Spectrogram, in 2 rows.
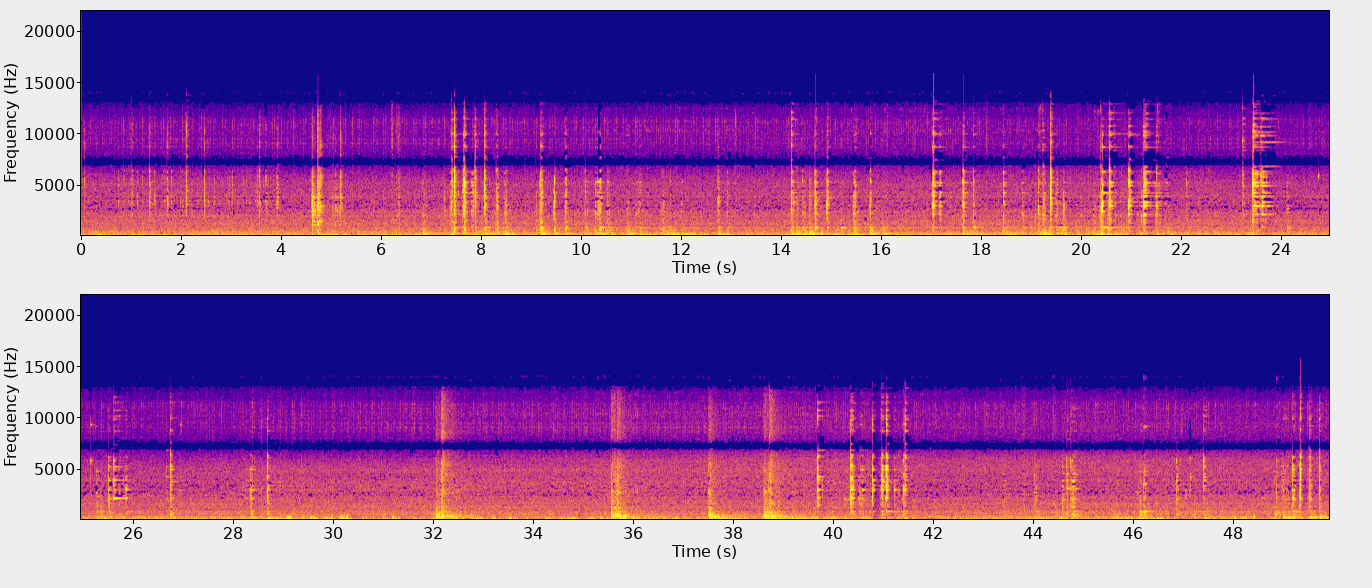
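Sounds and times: low mechanical hum: 0.0 - 49.9
metal bars clinking and knocking: 0.7 - 5.4, 6.8 - 12.1, 14.2 - 16.2, 16.9 - 22.2, 23.2 - 26.0, 28.2 - 28.9, 37.5 - 41.7, 43.4 - 45.0, 48.8 - 49.9.

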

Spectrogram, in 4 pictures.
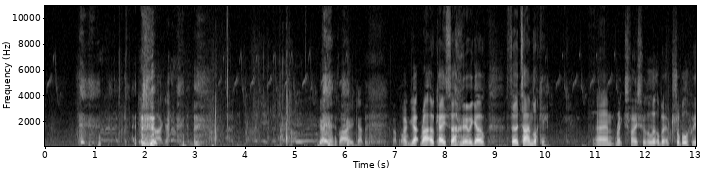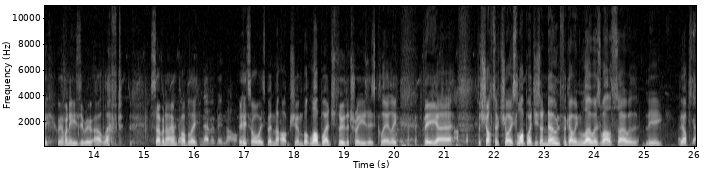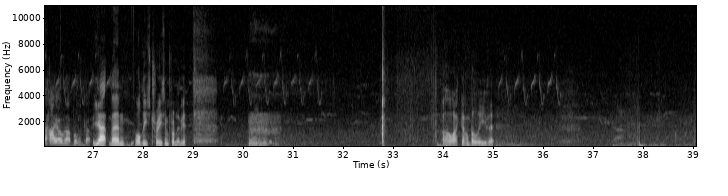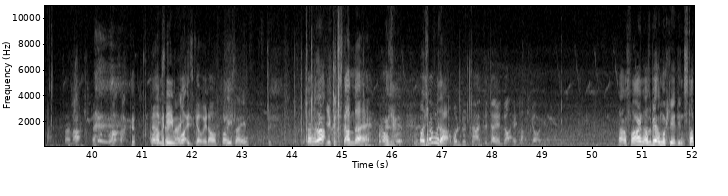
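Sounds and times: faint bird chirps: 0.0 - 1.8, 2.5 - 6.0, 8.8 - 12.0, 24.8 - 51.9
faint high bird chirps: 0.0 - 1.8, 3.2 - 5.9
person chuckling: 0.6 - 3.4, 5.0 - 5.9, 20.0 - 20.6, 21.2 - 21.6, 40.0 - 40.9, 45.7 - 46.6.

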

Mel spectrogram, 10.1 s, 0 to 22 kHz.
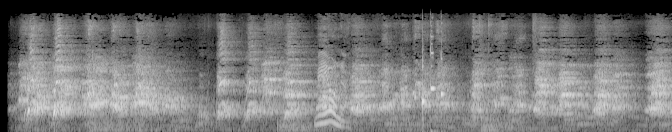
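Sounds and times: dog barking: 0.2 - 10.0.

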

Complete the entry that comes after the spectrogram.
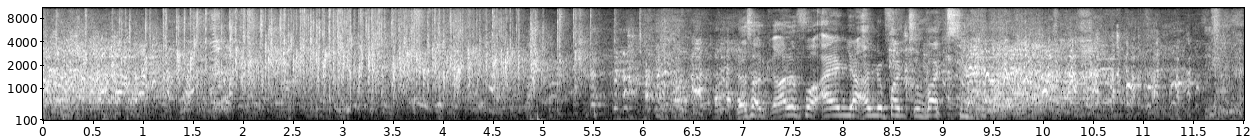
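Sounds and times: laughter: 0.0 - 2.1, 3.0 - 7.0, 8.5 - 12.0
small group clapping: 0.0 - 6.4.

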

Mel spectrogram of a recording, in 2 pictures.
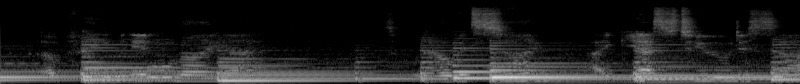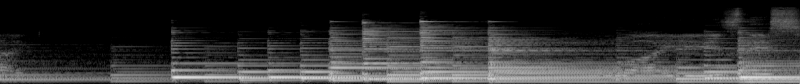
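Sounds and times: piano chords on digital keyboard: 0.0 - 16.0.

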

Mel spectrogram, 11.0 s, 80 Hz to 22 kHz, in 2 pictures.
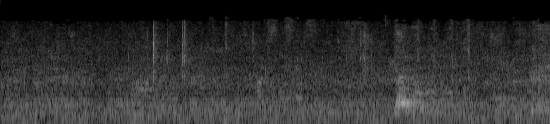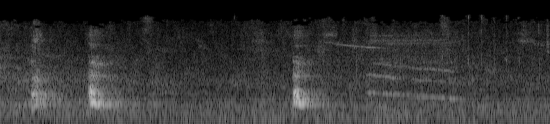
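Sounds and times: dog barking: 5.8 - 6.7, 8.4 - 8.8.

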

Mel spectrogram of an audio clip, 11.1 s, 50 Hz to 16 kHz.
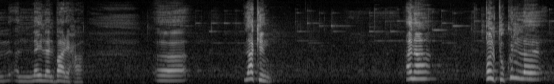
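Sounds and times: faint high ringing tones: 0.0 - 11.0.

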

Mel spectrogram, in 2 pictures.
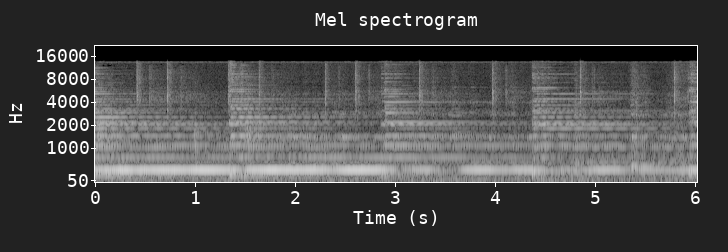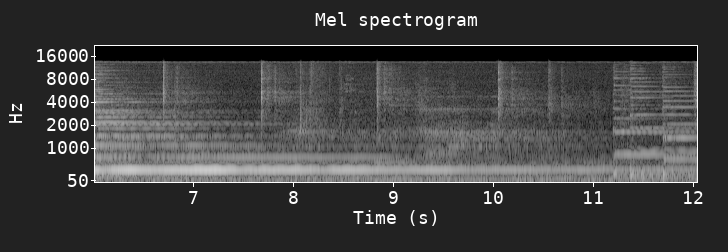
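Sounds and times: sharp percussion clicks: 0.0 - 9.3.

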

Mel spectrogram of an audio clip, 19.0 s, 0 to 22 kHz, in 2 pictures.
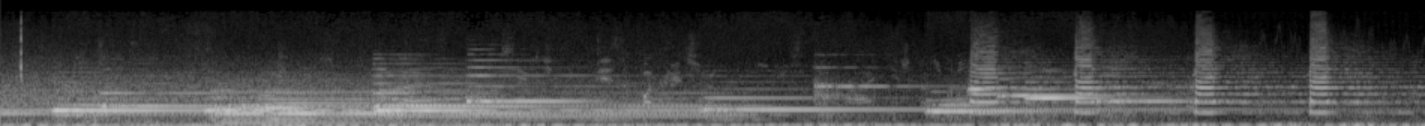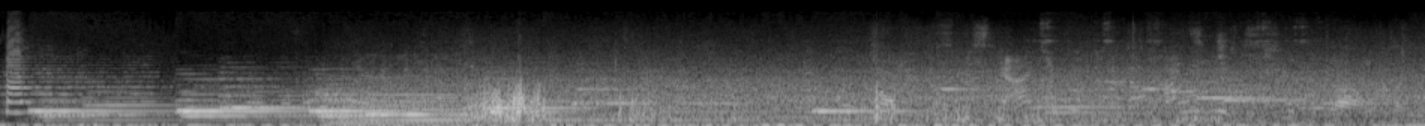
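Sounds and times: low drone: 0.0 - 19.0
sustained chords: 0.0 - 19.0.

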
